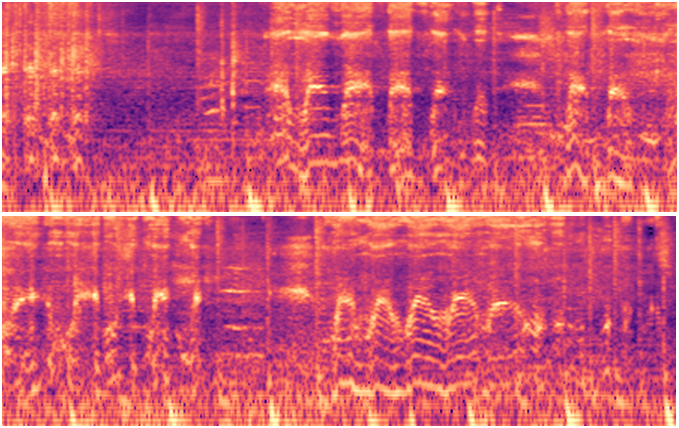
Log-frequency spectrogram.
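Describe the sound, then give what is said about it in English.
A toddler pushing a Waddle Duck toy in a Walmart store imitates a duck, letting out a string of loud, rapid quacks that continue almost nonstop over a busy, noisy background. “The kid starts quacking just like Waddle Duck.”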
